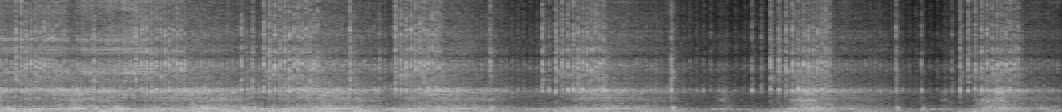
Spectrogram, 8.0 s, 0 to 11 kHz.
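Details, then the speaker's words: Honda HRH 536 HXE professional lawn mower being revived, running on choke; revs surge up and down unevenly every second or two, wrong governor spring found and to be replaced; engine speed hunting. "alors c'est pas le bon ressort de régulation donc je vais le remplacer je vais voir si ça change quelque chose"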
